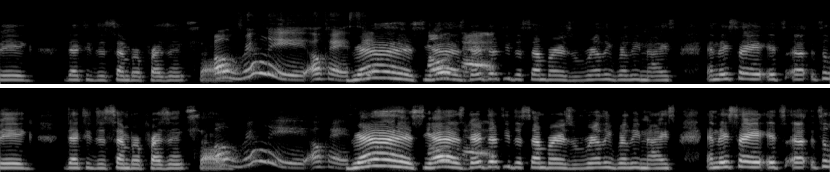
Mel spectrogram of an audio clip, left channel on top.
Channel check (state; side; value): quieter; left; 5.4 dB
